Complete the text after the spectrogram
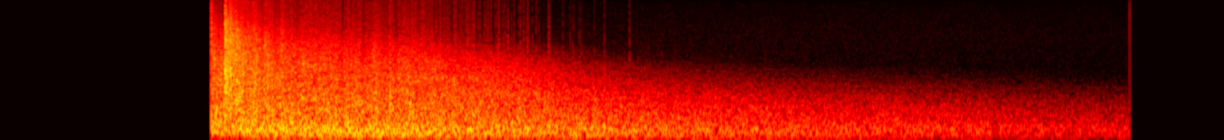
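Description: Thunder cracks loudly and rumbles away.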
